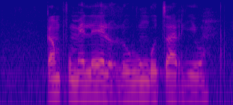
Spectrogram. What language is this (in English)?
Tsonga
